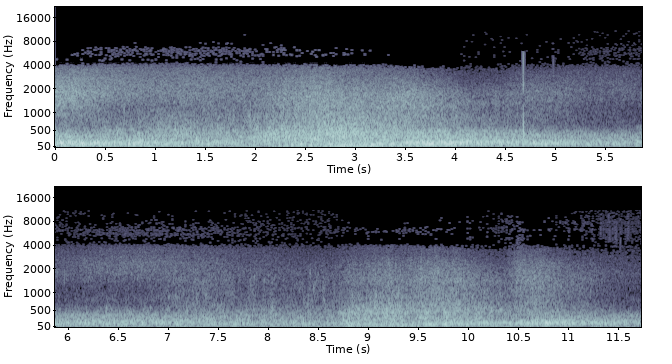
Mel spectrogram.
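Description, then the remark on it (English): Hydrophone (underwater microphone) recording of a strong tide moving pebbles around on the seashore: a dense, continuous rumbling roar laced with gritty clicks and crackles, steady and loud with gentle swells, and no voices. “The recording is made with a hydrophone, an underwater microphone, which picks up the sound of the strong tide as it moves the pebbles around on the seashore.”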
